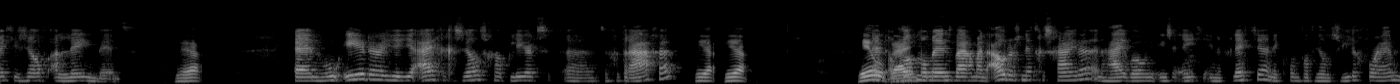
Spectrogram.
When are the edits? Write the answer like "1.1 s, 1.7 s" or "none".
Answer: 7.2 s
